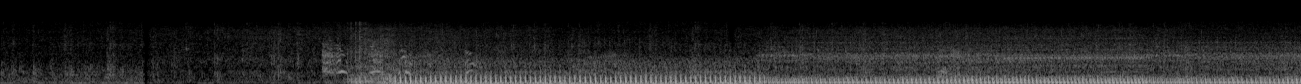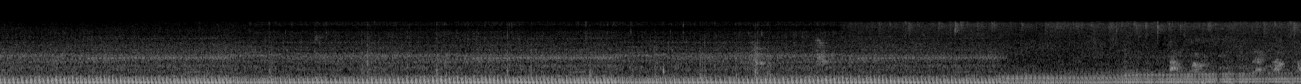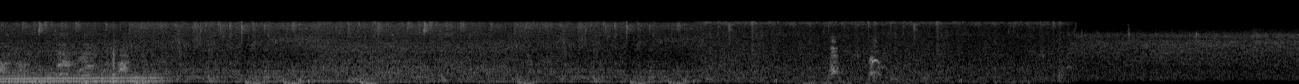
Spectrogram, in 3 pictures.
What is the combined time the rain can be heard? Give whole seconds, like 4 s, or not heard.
39 s.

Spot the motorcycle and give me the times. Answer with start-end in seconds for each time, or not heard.
3.4-27.8.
